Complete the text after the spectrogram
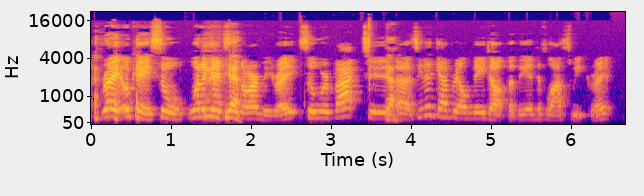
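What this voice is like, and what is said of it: Scottish accent. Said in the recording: “Most jokes work better in my accent because Scottish accents are inherently funnier.”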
